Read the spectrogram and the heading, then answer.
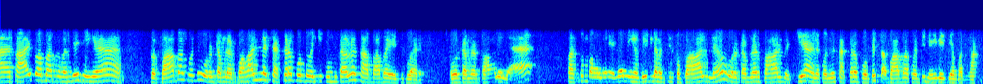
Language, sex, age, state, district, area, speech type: Tamil, female, 60+, Tamil Nadu, Virudhunagar, rural, conversation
